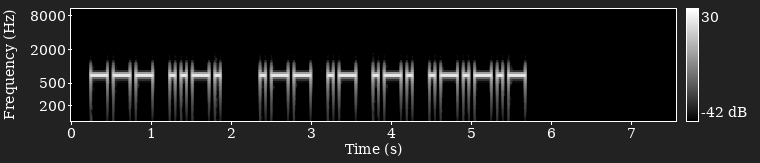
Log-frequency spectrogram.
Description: Morse code, heard as a keyed tone, about 17 wpm, 700 Hz. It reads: OF WAR.
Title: Sentences from Top 1000 Words - Review Part 2 - 17wpm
